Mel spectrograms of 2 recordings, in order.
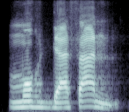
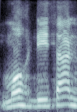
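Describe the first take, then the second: First: The vowel after the d is 'a'. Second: The vowel after the d is 'i'. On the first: It means an innovated matter in religion. "menfathah dal" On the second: It means the person who commits the crime. "bikasrid dal"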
